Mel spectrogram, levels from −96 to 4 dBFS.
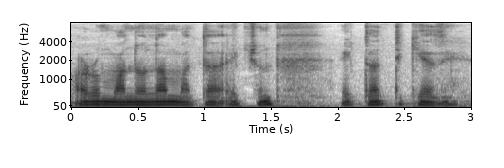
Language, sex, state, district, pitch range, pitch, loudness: Nagamese, male, Nagaland, Kohima, 95-100 Hz, 100 Hz, -15 LUFS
